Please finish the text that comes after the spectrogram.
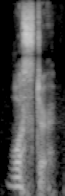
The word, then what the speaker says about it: Worcester: Source quite famous source Worcester like phonetically it would be like this Worcester w-u-s-t-e-r uh you also have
